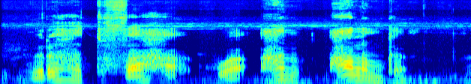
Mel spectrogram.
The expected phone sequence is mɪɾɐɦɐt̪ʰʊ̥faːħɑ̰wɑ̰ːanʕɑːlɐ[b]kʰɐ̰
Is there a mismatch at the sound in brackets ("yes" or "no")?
yes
